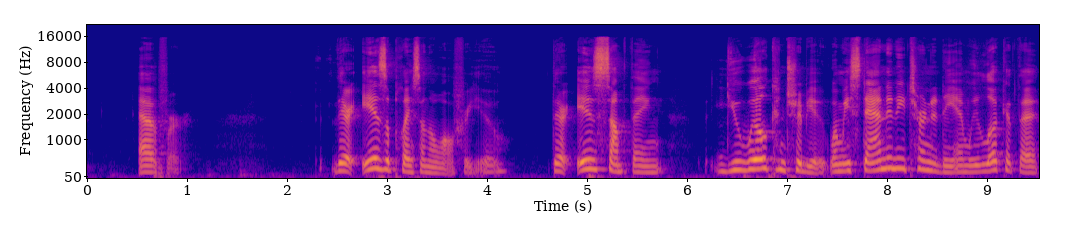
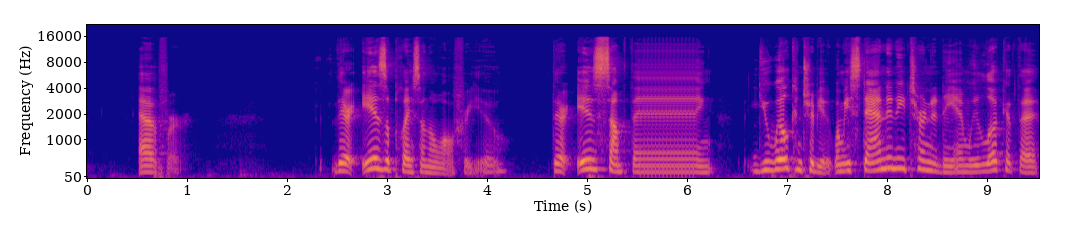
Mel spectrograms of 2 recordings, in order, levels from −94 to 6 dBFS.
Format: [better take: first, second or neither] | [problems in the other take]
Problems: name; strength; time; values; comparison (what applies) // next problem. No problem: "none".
first | audio freezing; at 5.5 s for 0.5 s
